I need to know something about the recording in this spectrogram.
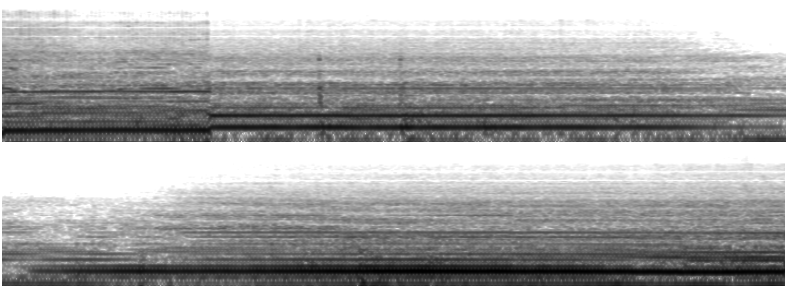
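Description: A small engine hums steadily close by.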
